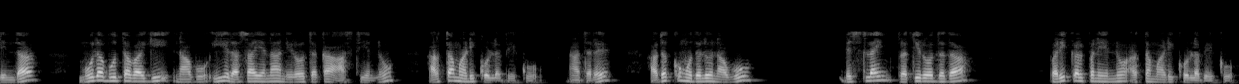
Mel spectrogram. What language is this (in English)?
Kannada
